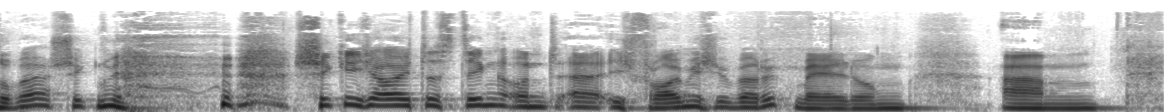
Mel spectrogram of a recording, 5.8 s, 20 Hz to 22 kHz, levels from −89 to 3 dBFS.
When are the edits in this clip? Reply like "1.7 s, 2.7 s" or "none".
none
